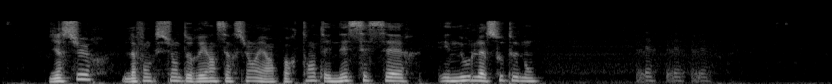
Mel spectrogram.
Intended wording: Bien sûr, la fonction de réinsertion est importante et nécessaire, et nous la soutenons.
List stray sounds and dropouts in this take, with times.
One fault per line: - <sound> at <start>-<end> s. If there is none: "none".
- laugh at 6.4-7.1 s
